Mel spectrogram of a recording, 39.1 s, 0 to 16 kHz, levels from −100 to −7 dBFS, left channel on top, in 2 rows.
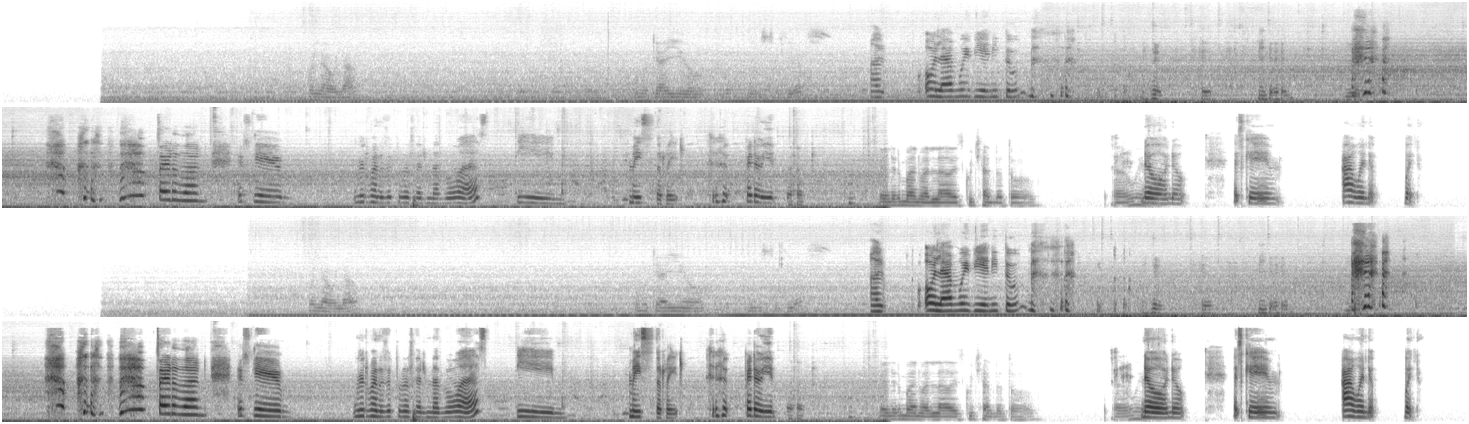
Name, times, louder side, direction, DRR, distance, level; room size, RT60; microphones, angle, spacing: sound 1, 1.3-15.4, left 8 dB, 80° left, 0.3 m, -58 dB
sound 2, 3.3-19.4, right 3 dB, 20° right, 0.6 m, -48 dB
voice 1, 4.1-4.8 8.4-9.5 9.9-11.0 15.2-17.3 17.8-18.3 21.2-21.3 30.0-30.2 30.8-30.9 31.2-33.3 34.3-34.9, left 2 dB, 25° left, 0.6 m, -52 dB
voice 2, 12.3-14.3 14.6-14.7 18.0-18.5 20.1-23.4 24.2-26.0 26.4-27.1 27.9-28.6 28.9-29.9 34.7-35.3 35.6-36.6 37.4-37.8 38.2-38.4, right 8 dB, 70° right, 0.4 m, -34 dB
sound 3, 13.8-31.4, equal, 50° left, 1.1 m, -45 dB
2.3 x 2.2 x 3.8 m
head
